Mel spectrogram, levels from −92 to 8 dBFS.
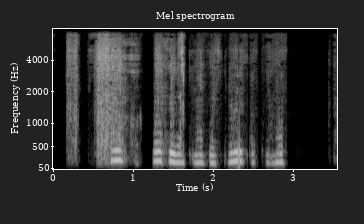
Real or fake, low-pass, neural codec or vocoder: real; 7.2 kHz; none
